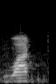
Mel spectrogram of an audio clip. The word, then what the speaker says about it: what: ওকে, এটা এটা কি বলি, ডাব্লিউ এর পর যদি সচরাচর এইচ থাকে তাহলে এইচ এর উচ্চারণটা হয় না, এই এইচটা সাইলেন্ট হয়ে যায়। ডাব্লিউ এর উচ্চারণটা ও ও হিসাবে ব্যবহার করা হয়। তাহলে WHAT আমরা আগে বলতাম এটা হোয়াট, বাট এটা হোয়াট হবে না, এটা হোয়াট।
